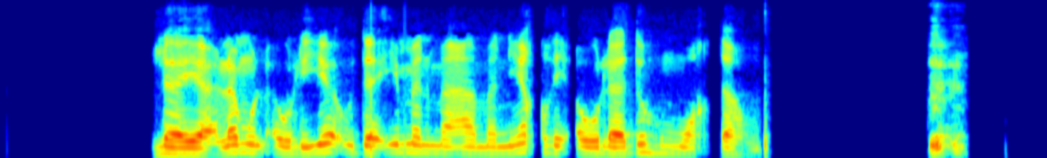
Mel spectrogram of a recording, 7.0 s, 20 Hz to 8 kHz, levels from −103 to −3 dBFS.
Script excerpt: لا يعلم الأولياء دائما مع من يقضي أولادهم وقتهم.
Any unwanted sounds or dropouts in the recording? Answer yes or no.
yes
